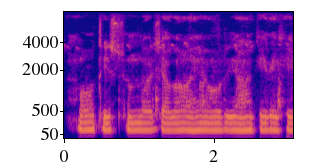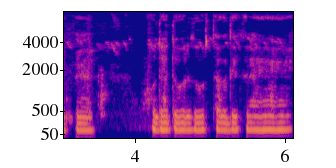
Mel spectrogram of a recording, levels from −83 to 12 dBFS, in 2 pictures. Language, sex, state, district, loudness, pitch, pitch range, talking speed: Hindi, male, Chhattisgarh, Korba, -22 LUFS, 125 Hz, 125-130 Hz, 155 wpm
